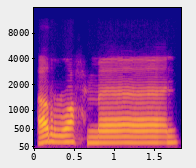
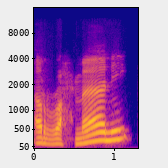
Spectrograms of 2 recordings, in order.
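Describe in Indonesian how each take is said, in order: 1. Kata ini berhenti pada konsonan, vokal dipanjangkan. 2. Kata ini bersambung, berakhir dengan vokal pendek. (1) "kalau berhenti Ar-Rahman jadinya mad arid lisukun" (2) "kita sambung nun itu tak mati, man itu dua harakat mad asli"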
